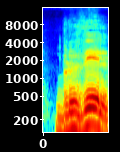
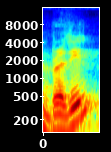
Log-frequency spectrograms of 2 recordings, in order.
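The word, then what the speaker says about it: Brussels: Capital है, Belgium की capital है ब्रुसेल, नॉट ब्राज़ील, ब्रुसेल। इसको मैं हिंदी में लिख देता हूँ, प्रोनाउंसिएशन दिक्कत ना है।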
